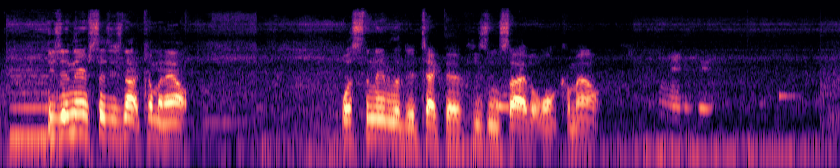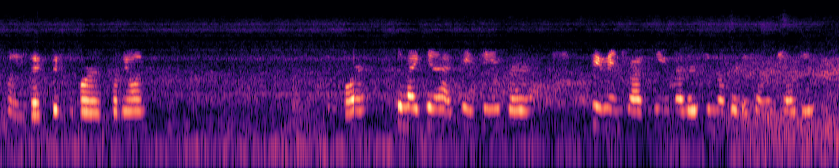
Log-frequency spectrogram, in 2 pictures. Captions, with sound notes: He's in there, says he's not coming out What's the name of the detective? He's inside, but won't come out (Radio chatter) (Radio chatter)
